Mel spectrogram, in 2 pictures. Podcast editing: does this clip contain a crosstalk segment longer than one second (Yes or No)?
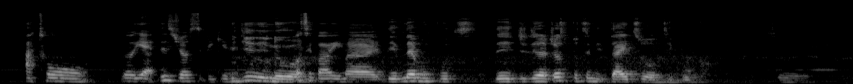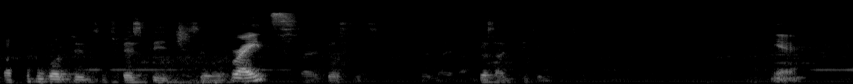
No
